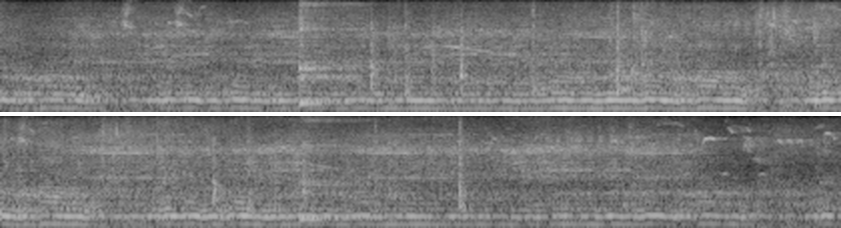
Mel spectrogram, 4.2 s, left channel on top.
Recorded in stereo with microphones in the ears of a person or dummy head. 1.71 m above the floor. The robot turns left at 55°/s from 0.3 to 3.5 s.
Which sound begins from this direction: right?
An insect, at 0.0 s.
